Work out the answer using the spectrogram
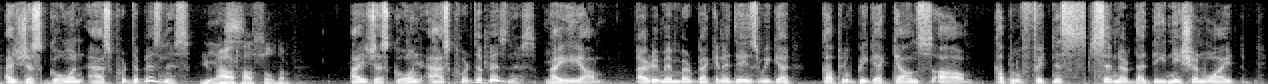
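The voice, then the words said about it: Heavy foreign accent. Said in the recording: “somebody, immigrant, have a heavy accent ... I'm the only one that immigrant and have accent”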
